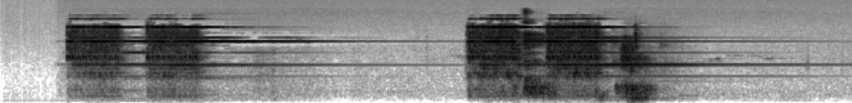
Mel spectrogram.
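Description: Telephone bell ringing twice, each ring a quick double burst that fades away.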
